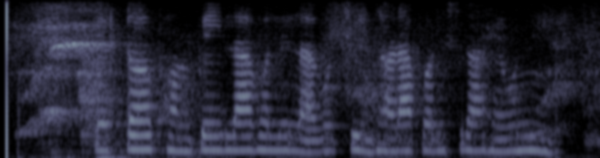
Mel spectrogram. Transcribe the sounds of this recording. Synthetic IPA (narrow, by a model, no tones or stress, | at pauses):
eʈɔpʰɔmpejlabʱolilaɡut͡ʃʰid̪ʱɔɽapɔɾisɾaɦewni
